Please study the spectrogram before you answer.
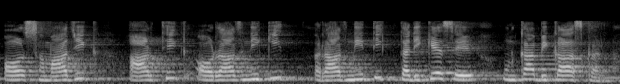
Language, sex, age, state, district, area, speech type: Hindi, male, 45-60, Bihar, Begusarai, urban, spontaneous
